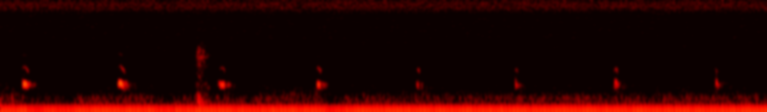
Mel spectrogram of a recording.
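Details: Pet Djungarian hamster making faint, short squeaks its keeper calls sleep talking or snoring, repeated steadily about every three-quarters of a second, with one louder click midway over a constant low electrical hum.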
